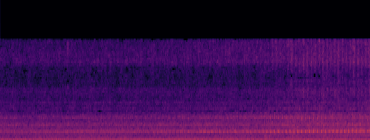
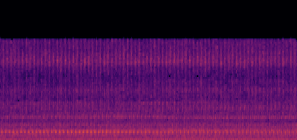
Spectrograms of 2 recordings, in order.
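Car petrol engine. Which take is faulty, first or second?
first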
